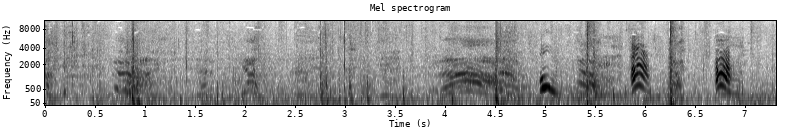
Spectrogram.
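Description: Heavy blows thud in a brawl.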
